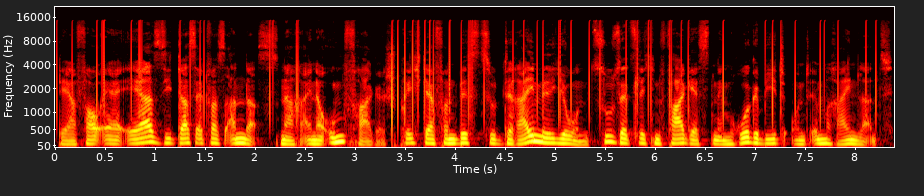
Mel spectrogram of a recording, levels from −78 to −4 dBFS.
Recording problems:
crackle, like an old record; noticeable; 10 dB below the speech

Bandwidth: 14.5 kHz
